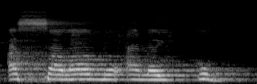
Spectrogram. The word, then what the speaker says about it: Assalamualaikum: nya jangan Assalamualaikum atau selama Waalaikum Assalamualaikum tapi Assalamualaikum pasti itu nanti ini akan berhubungan juga dengan vokal ya dengan pelafalan dengan artikulasi yaitu kepastian dalam mengucapkan salam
